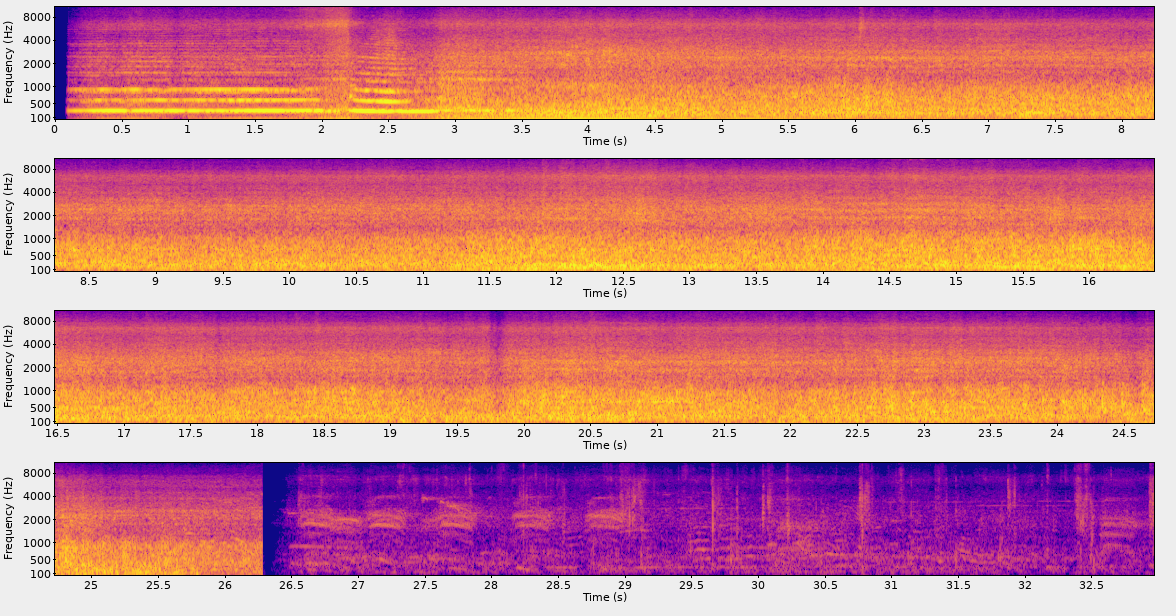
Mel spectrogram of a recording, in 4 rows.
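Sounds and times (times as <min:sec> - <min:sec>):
train horn: 0:00.1 - 0:03.6
train wheels rumbling and rattling: 0:02.8 - 0:26.1.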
